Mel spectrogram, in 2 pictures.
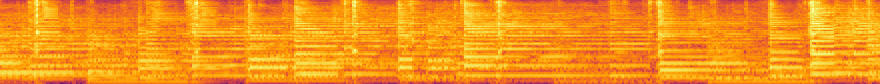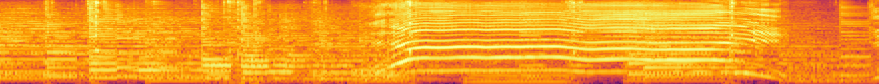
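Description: Acoustic guitars playing a Panamanian décima accompaniment, with quick plucked melody notes over a bass line. Near the end, the singer comes in with one long held vocal note.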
